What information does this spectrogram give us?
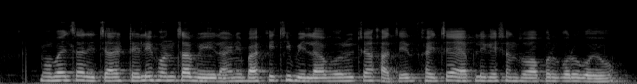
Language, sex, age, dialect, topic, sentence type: Marathi, male, 18-24, Southern Konkan, banking, question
